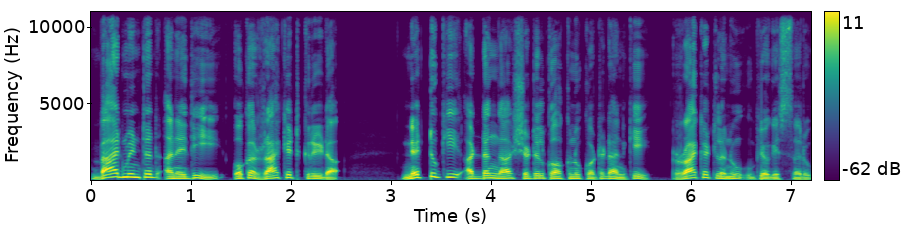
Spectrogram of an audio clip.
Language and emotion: Telugu, neutral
